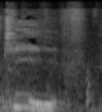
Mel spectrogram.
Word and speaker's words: quay: Why do you write it quay? Is it if it's key?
